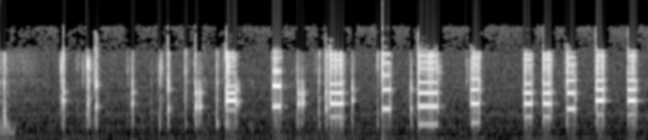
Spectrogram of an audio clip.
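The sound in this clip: Telephone keypad tones as a number is dialed: many short, clear electronic beeps in an uneven run, some quick and clipped, others held slightly longer, loud and alone.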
